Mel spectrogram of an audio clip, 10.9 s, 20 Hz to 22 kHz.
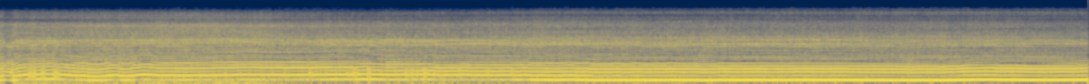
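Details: Ported Farmertec MS660 two-stroke chainsaw, newly tuned with extra muffler port and advanced timing: loud, steady high-revving drone barely sags cutting a hollow-centered log; strong, normal cutting under load.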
